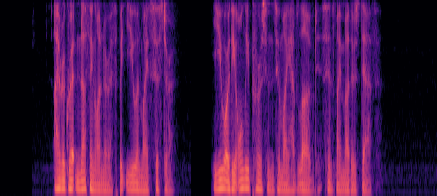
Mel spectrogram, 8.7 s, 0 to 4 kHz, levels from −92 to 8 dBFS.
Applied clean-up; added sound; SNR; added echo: none; none; none; none.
